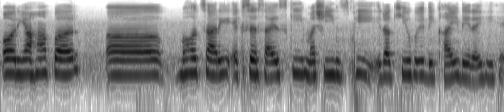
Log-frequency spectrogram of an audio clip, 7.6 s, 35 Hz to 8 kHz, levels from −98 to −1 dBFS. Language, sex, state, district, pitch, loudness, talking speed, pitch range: Hindi, female, Madhya Pradesh, Dhar, 215 Hz, -17 LUFS, 125 wpm, 200-230 Hz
